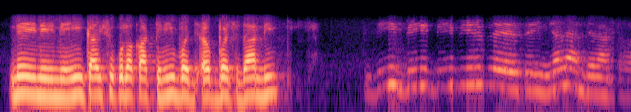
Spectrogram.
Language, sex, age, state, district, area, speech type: Dogri, male, 18-30, Jammu and Kashmir, Samba, rural, conversation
